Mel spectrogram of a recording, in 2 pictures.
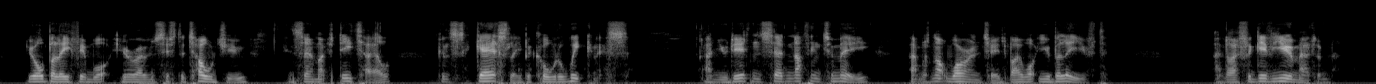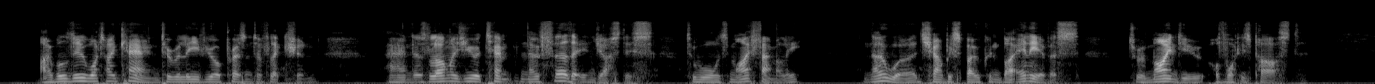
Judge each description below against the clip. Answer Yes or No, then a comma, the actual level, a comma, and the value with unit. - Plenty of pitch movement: No, average, 4.1 semitones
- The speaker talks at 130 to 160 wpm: No, average, 170 wpm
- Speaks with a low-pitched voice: Yes, low, 115 Hz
